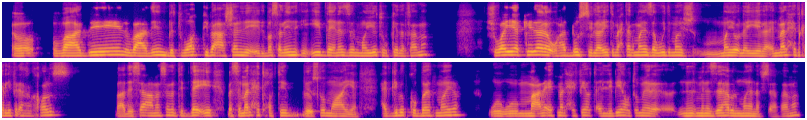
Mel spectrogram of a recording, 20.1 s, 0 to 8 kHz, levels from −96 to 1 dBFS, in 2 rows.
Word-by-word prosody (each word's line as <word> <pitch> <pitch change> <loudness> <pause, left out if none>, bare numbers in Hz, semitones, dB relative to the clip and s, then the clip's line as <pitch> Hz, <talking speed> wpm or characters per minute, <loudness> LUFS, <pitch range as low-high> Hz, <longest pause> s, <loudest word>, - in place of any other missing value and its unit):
آه، 135 - 0 0.2
وبعدين 160 +6 +4
وبعدين 150 +3 +4
بتوطّي 155 +4 -1
بقى 155 -3 +3
عشان 145 +3 0
ال 155 - +2
البَصَل 150 +4 -2
ين 165 +1 +4
يبدأ 155 +3 +1
ينزل 150 0 -1
مَيِّته 145 +2 0
وكده، 135 0 -4
فاهمة، 155 +7 -5 0.7
شوية 175 +3 +6
كده 180 +1 +4
لو 155 -4 +4
هتبُصّي 150 +2 +1
لقيتِ 145 +3 +2
محتاج 155 0 -3
مَيَّة 160 +1 +3
زوّدي 150 0 +2
مَيَّة 155 0 +2
ش 145 +3 -6
مَيَّة 130 +10 0
قليّلة، 130 -4 +1
الملح 155 +5 +1
تخلّيه 145 -3 -3
في - - -10
الآخِر 135 -2 -6
خالص. 165 +5 -5 0.4
بعد 120 - -3
ساعة 140 +4 -1
مثلًا 150 +2 -3
تبدئي 135 +4 +1
إيه، 145 -1 0 0.2
بس - - -2
الملح 145 +2 0
تحُطّيه 145 -1 -4 0.2
بأسلوب 145 -4 -2
معيّن. 120 -4 -3 0.3
هتجيبي 145 +5 -2
الكوباية 145 -2 -3
مَيَّة 155 +4 -2 0.3
و 125 - -5
وبمعلقة 125 +3 0
ملح 145 -1 -5
فيها 150 +3 -5
وتقلِّبيها 145 +2 -4
وتقومي 145 0 -5
آآ - - -2 0.2
ن 130 0 -2
منزّلاها 135 +2 0
بالمَيَّة 130 -1 -1
نَفْسها، 110 -4 -7
فاهمة؟ 120 +8 -8
145 Hz, 165 wpm, -22 LUFS, 135-155 Hz, 0.7 s, شوية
